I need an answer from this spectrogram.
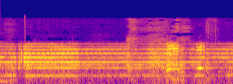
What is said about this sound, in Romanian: Ursul doarme, doarme. Hai să-i dăm claxoane.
